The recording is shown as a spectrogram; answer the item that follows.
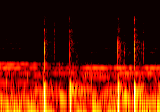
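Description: Three sharp shotgun shots fired at a flock of flying ducks, the second and third following the first at uneven gaps of under a second. A steady background music track with a low pulsing beat plays underneath.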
